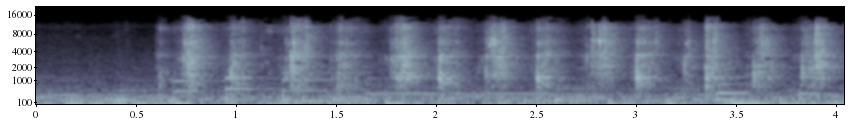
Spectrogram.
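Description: A hand-twisted pepper mill grinding pepper: a quick, even run of rasping crunches, about four a second, starting about half a second in, over background music.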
